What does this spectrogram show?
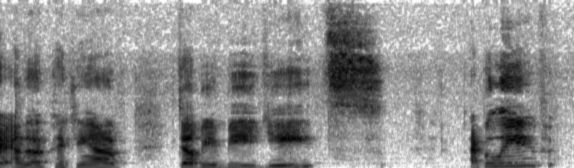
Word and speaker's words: Yeats: Yeats, I believe it's pronounced, but he's an Irish poet, and this is like a pretty thick collection of like all his poems.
